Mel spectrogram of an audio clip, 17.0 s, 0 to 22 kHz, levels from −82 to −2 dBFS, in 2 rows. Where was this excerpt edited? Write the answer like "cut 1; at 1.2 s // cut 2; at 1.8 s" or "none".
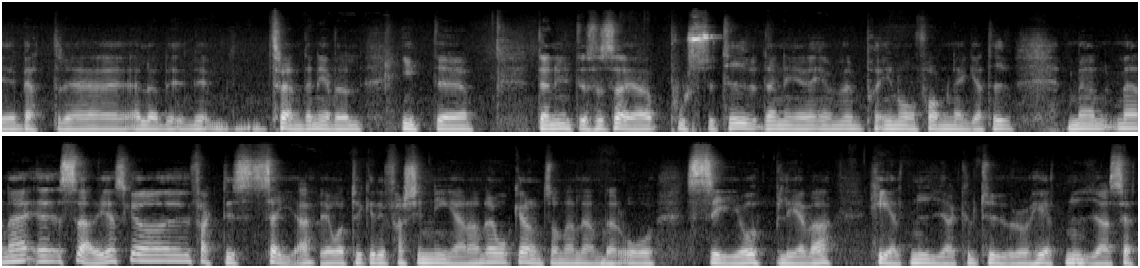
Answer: cut 1; at 10.9 s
